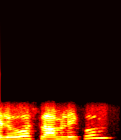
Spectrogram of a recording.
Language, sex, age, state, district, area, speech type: Urdu, female, 45-60, Uttar Pradesh, Rampur, urban, conversation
